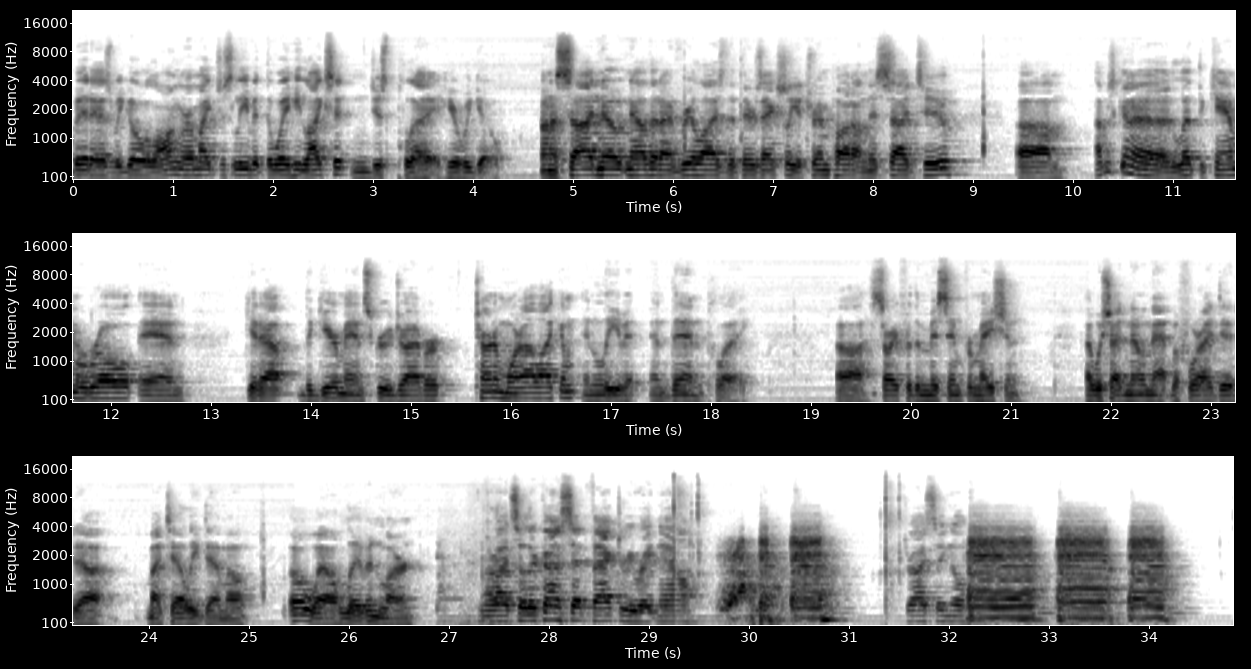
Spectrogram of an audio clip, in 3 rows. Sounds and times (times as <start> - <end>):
Guitar: 0.0 - 12.5, 13.4 - 34.8
Speech: 0.0 - 12.8, 13.4 - 18.5, 19.2 - 29.5, 31.6 - 32.3
Effects unit: 29.6 - 31.2, 32.1 - 34.8.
